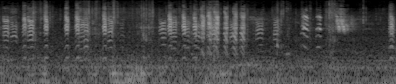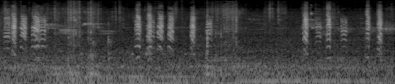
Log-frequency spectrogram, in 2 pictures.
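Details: Zebra finches in their breeding period give rapid, nasal, toy-trumpet-like beeps and chatter, several birds calling over one another, with a steady low hum and some wing flutters.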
